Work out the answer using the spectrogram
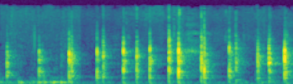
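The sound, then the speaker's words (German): Knocking on the door of an earth burrow, a quick run of many light, irregular taps, faint and sharp, with short pauses between the hits. “Als Ela und Alo bei ihren Verwandten klopfen,”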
